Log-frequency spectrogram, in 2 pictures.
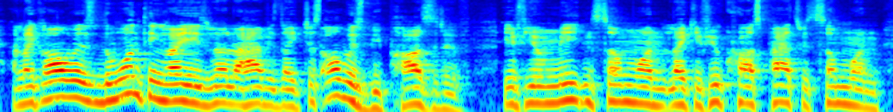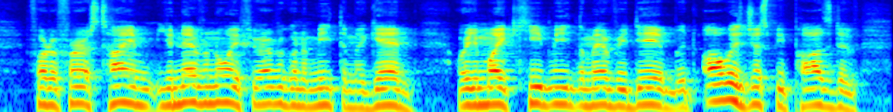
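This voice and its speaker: Very fast speech from a man in a Mayo accent, fairly high in pitch, in a very clean recording with a silent background. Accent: Irish, County Mayo. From Pakistan. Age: 20s. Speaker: college student. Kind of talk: interview answer.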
